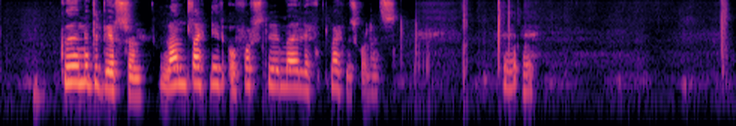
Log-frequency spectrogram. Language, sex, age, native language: Icelandic, female, 20-29, Icelandic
